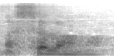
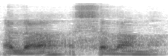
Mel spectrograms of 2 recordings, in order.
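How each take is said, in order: First: The first word is shortened and joined on. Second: The first word is said in full. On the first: This is the Iraqi dialect form. "in the Iraqi dialect, Allah Salama becomes" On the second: This is the standard written form. "In M S A, it's written and pronounced as"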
